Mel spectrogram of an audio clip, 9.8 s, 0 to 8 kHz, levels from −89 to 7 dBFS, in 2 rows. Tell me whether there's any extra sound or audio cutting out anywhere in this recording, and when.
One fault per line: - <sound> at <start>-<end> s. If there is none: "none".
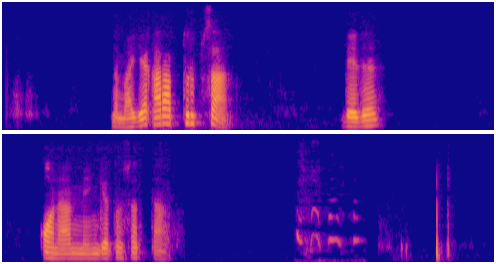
- laugh at 7.8-8.6 s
